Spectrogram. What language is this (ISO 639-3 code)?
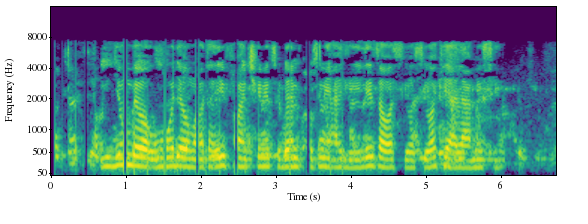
swa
